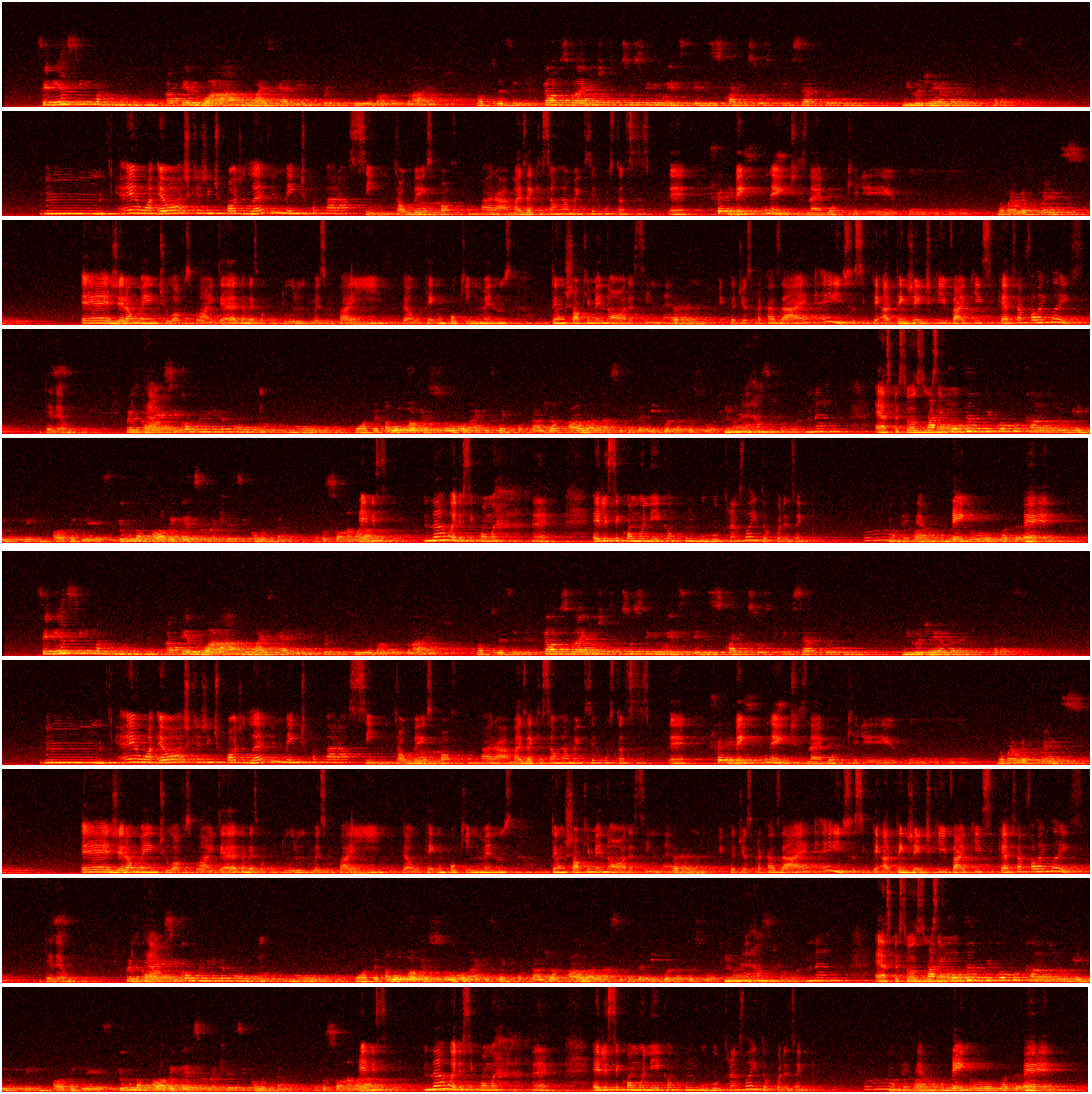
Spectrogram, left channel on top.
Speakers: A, in the centre; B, on the left (about 35°).
A: Seria assim uma- um, um atenuado mais realista do que o Love is Blind, vamos dizer assim, porque Love is Blind eu acho que as pessoas têm, um- eles, eles escolhem pessoas que têm um certo nível de renda, né? Parece.
B: Hum, eu, a- eu acho que a gente pode levemente comparar, sim. Talvez
A: Aham.
B: possa comparar, mas é que são realmente circunstâncias é,
A: Diferentes.
B: bem diferentes, né? Porque
A: Sim.
B: o
A: Não é o mesmo país.
B: É, geralmente o Love is Blind é da mesma cultura, do mesmo país,
A: É,
B: então tem um pouquinho menos, tem um choque menor, assim, né?
A: é,
B: O 90 dias pra casar é, é isso, assim, tem, ah, tem gente que vai que sequer sabe falar inglês, entendeu?
A: sim. Mas
B: Então,
A: como é que se comunica com,
B: en-
A: o- com, o- com a, pe- ou a pessoa lá que eles estão indo encontrar já fala a segunda língua da pessoa que
B: não, <laughs>
A: vai se encontrar?
B: não. É, as pessoas usam,
A: Tá, me conta, um- me conta um caso de alguém que não- nenhum falava inglês. E um não falava inglês, <laughs> como é que eles se comunicavam? Ou só namoravam?
B: eles, não, eles se, comu- <laughs> é, eles se comunicam com o Google Translator, por exemplo,
A: Ah,
B: entendeu?
A: claro, como
B: Tem,
A: eu sou pateta.
B: É,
